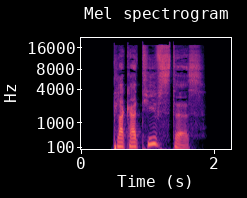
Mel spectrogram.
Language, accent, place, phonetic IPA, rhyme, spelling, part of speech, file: German, Germany, Berlin, [ˌplakaˈtiːfstəs], -iːfstəs, plakativstes, adjective, De-plakativstes.ogg
- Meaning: strong/mixed nominative/accusative neuter singular superlative degree of plakativ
